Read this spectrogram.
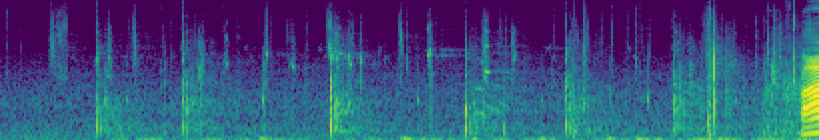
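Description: A tennis ball is struck back and forth with sharp pops.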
